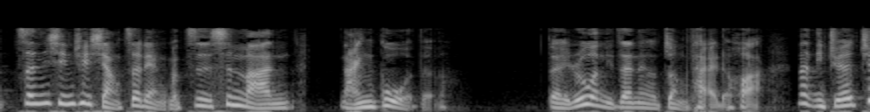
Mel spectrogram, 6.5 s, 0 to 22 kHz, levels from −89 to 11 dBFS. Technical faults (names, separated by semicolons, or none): low-delay AAC compression; gap between chunks; AAC frame loss with muting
